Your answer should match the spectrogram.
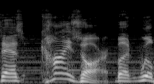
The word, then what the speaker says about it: Caesar: Fun fact, Caesar was pronounced as Kaisar, but we'll pronounce it as Caesar because it is more common.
